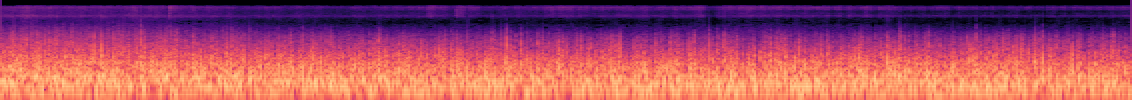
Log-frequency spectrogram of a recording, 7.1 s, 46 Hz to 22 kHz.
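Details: Vintage Patton high-velocity air circulator fan (U2-1887 18-inch 1988), after motor repair with armature spacers replaced and lubrication: loud, steady rush of air at full speed, no ticking, rubbing or wobble.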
